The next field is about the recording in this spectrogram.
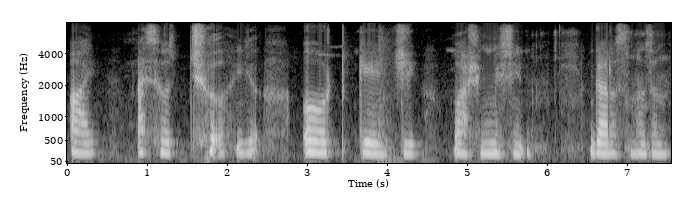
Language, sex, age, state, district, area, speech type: Kashmiri, female, 30-45, Jammu and Kashmir, Bandipora, rural, spontaneous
